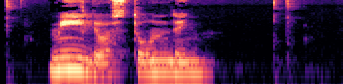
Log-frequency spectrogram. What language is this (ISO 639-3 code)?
lav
